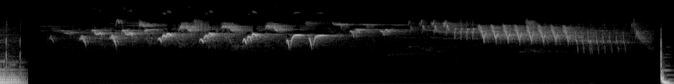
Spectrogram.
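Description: A songbird singing: a string of quick chirps and down-slurred whistles, running into a fast, even trill near the end.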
